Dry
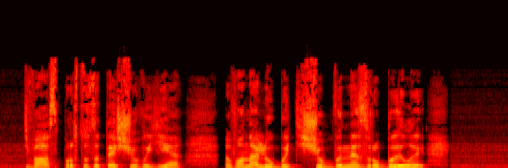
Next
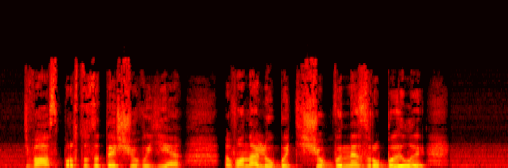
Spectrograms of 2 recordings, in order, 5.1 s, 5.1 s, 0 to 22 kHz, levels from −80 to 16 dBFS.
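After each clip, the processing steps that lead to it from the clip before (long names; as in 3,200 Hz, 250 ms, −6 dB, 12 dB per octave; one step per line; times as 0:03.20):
octave-band graphic EQ 125/500/1,000/2,000/4,000/8,000 Hz −6/+10/+9/+8/−5/+3 dB
level −5 dB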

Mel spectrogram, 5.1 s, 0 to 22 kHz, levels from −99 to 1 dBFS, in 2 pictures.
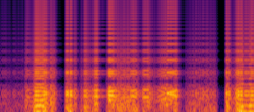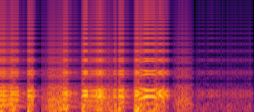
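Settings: comb filter 1.6 ms, depth 44%
decimation without filtering 39×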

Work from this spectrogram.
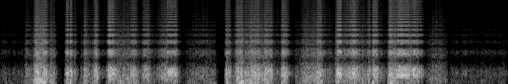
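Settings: random phases in short frames
level −2 dB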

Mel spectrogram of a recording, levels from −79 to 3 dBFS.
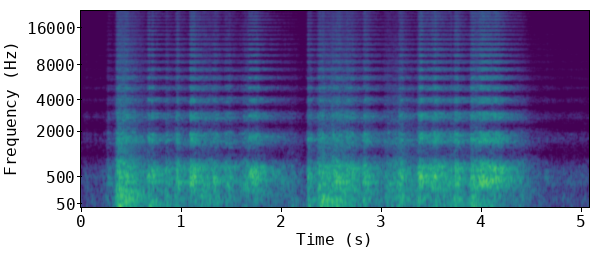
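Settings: reverb whose tail is shaped and stops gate 310 ms falling, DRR 0 dB
level −5 dB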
